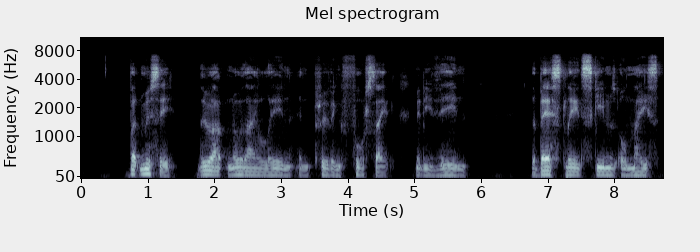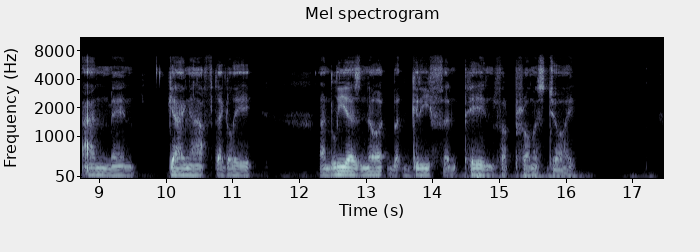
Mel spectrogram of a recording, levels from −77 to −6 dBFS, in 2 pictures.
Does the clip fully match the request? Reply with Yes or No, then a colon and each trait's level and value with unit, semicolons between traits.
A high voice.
No: very low, 80 Hz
